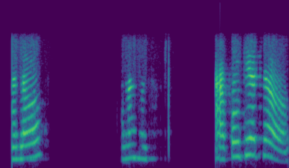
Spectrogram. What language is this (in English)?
Odia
